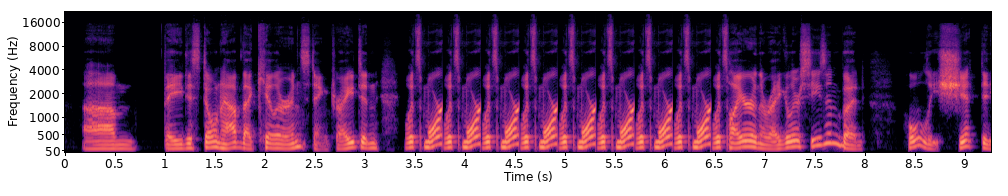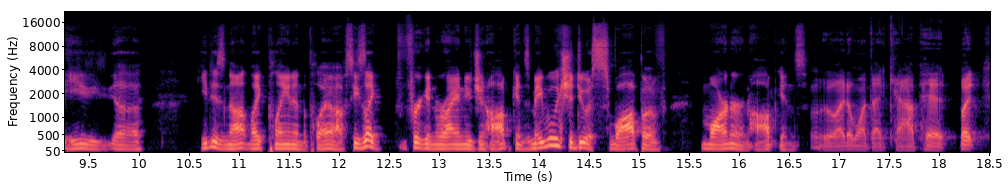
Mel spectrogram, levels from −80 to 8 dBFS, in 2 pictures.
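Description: From 3.78 to 6.65 s, a broken-record loop: one 0.38 s fragment repeats seven times, exact and undecaying unlike echo, likely a stalled stream.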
